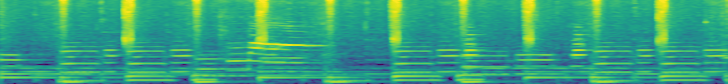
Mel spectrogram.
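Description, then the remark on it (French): Voices imitate cat meows in a song, with drawn-out mewing calls riding over a bouncy musical backing with a steady, regular beat, loud throughout. “Tout le monde, tout le monde sait faire miaou.”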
